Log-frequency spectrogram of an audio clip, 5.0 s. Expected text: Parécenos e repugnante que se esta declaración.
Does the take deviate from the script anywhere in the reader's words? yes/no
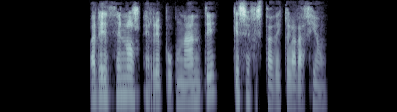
no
